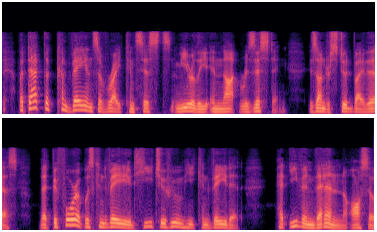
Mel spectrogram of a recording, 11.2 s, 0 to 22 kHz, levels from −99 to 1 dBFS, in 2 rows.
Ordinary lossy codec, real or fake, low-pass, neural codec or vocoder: MP3, 48 kbps; fake; 7.2 kHz; codec, 16 kHz in and 24 kHz out, 0.6 kbps, FocalCodec, streaming, 2048 codes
